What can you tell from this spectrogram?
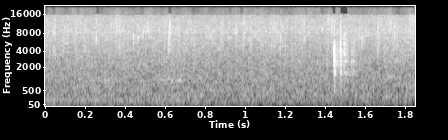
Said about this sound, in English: Thank you for the rain. This rain is bringing in that breeze.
